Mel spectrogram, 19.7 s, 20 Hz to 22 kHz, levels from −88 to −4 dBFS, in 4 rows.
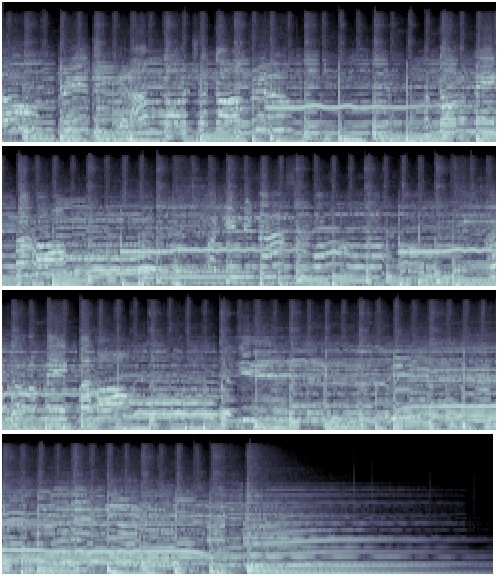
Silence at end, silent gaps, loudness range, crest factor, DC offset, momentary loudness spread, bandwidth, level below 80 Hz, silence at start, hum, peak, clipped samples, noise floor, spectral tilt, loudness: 0.1 s; none; 1 LU; 16 dB; under 0.1%; 4 LU; 17 kHz; -34 dBFS; 0 s; none; -4 dBFS; under 0.1%; -43 dBFS; -6 dB/octave; -21 LUFS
